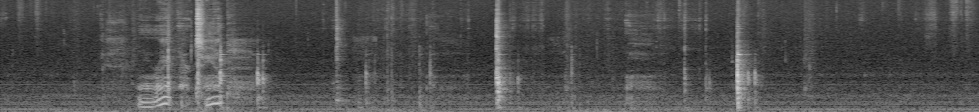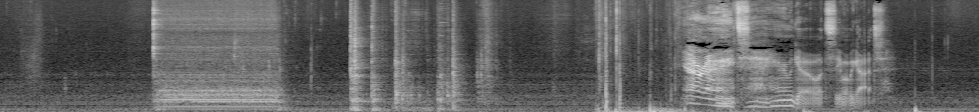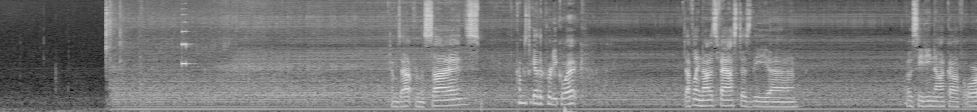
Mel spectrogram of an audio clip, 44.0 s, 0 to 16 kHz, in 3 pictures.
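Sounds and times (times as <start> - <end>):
machine humming and hissing: 17.0 - 19.0, 31.0 - 44.0.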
